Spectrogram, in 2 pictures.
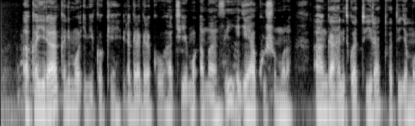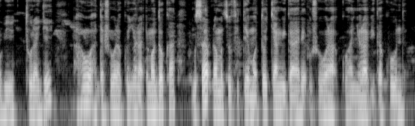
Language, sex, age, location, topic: Kinyarwanda, male, 36-49, Nyagatare, government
